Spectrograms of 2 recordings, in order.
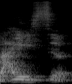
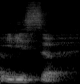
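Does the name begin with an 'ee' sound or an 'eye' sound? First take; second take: eye; ee. First: The name begins with an 'eye' sound. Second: The name begins with an 'ee' sound.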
